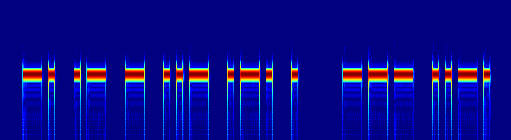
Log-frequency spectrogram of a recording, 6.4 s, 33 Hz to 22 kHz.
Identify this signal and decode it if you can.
Morse code, heard as a keyed tone, about 15 wpm, 700 Hz. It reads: NATURE OF
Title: Sentences from Top 1000 Words - Review Part 4 - 15wpm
